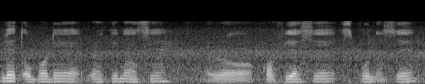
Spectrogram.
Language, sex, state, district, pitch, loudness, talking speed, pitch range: Nagamese, male, Nagaland, Dimapur, 130 Hz, -21 LUFS, 155 wpm, 120-135 Hz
